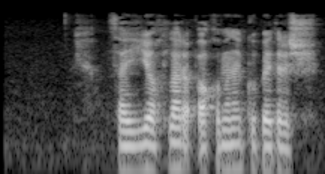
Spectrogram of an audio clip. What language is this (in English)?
Uzbek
